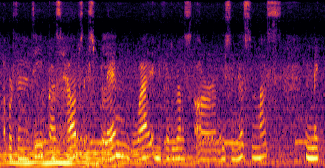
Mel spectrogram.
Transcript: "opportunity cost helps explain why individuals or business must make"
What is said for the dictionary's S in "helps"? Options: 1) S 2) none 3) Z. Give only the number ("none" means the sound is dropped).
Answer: 1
